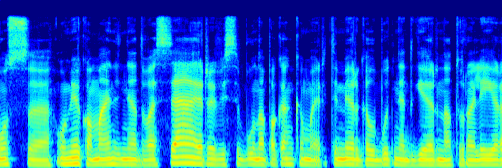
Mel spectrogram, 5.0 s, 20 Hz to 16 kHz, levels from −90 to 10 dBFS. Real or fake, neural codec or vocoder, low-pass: real; none; 10.8 kHz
